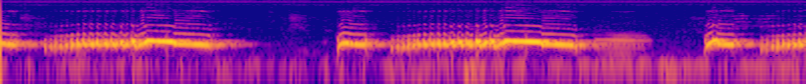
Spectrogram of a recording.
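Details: Loud, close Barbary dove coo sung as a lure: each phrase opens with a sharp rising note, then a long rolling, throaty coo that swells and slowly fades. Phrases repeat roughly every two and a half seconds, with near silence between.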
